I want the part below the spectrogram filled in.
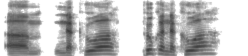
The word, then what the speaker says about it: Puka Nacua: I mean, I had fantasy exposure in both of them, so I needed Puka Nacua.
